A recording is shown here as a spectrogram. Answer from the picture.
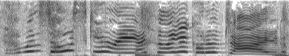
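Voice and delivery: very high, whimpering little voice; hammed-up high-pitched wail; mock tearful. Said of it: "I have to absolutely cry".

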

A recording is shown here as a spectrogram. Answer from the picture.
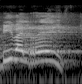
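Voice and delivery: high, slow, drawn-out cry of "¡Viva el rey!"; mock cheer. Tailor on the balcony hailing the king, high mock cheer. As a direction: call up to the passing king as a tailor would. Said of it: "y empieza a gritar".

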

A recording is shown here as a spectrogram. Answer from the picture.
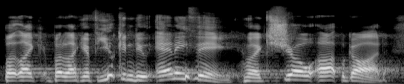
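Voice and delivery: high, loud appeal to God; desperate plea. Acted. Believer begging God to show up, loud and desperate.

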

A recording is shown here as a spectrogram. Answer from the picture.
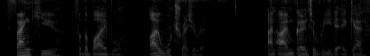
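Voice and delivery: hushed, sincere gratitude; heartfelt thanks. Retold or imitated. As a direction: quote it tenderly, letting it sink in. Reads out colleague's heartfelt thank-you email.

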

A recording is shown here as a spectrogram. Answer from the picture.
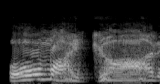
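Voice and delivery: loud, high, drawn-out amazement; amazed exclamation. Retold or imitated. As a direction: exclaim slowly and loudly in awe. Excited retelling of truffle gift.

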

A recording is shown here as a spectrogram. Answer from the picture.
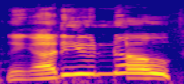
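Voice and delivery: high, cracking up incredulously; laughing disbelief. Real, not acted. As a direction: ask through real helpless laughter. Amazed at listener deciphering garbled voice.

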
